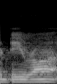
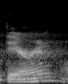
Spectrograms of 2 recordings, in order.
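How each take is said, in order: First: "Dayron" said as day-RON; alternative pronunciation. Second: "Darren" with stress on the first syllable; unsure pronunciation. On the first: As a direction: try "Dayron" with a long "ay" in the first syllable. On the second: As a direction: say "Darren" as DARR-en, the common English way. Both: Shown as a demonstration. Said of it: "I don't know how to say it".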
